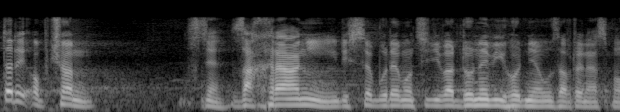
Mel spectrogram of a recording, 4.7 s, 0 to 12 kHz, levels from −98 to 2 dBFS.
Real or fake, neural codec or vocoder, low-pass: real; none; 7.2 kHz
